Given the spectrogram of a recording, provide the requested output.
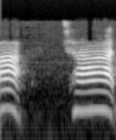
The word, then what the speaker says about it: ชาติ: นั่น เอง นะ คะ แต่ เรา จะ ไม่ อ่าน ออก เสียง สระ อิ นะ คะ ซึ่ง คำ นี้ เรา จะ อ่าน ได้ ว่า ชาติ นั่น เอง ค่ะ ต่อ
